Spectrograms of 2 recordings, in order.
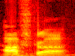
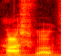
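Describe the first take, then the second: First: Hofstra higher and louder as "HOFF-strah"; corrected pronunciation. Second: Hofstra fumbled as "HOSH-va"; unsure pronunciation. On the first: Host copying co-host's correction, Hofstra said as "HOFF-strah". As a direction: land Hofstra with a full str. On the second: Host unsure of a team name, Hofstra mispronounced as "HOSH-va". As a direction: stumble over Hofstra, swallowing the t and r. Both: Real, not acted. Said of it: "I don't know how to say it".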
